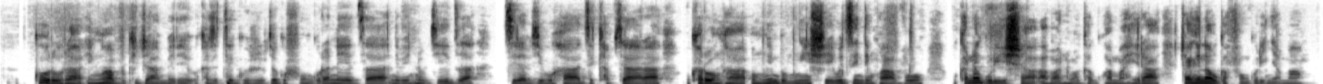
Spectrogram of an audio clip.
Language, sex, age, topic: Rundi, male, 25-35, agriculture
